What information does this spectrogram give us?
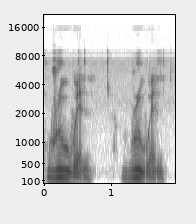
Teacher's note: your lips go small for the ooh and then back for the I, so it makes an invisible W.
